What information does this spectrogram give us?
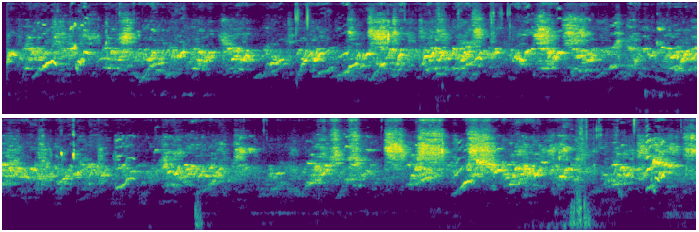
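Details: Several caged budgerigars warble while eating vegetables: a dense, continuous chatter of quick chirps, squeaks and buzzy trills mixed with a few soft clicks and knocks.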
